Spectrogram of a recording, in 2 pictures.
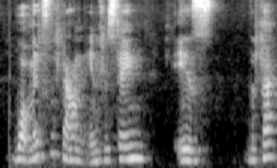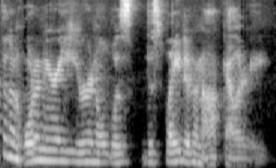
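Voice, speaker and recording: A somewhat breathy voice moves at a moderate pace with very wide pitch swings. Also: woman, medium pitch for a woman. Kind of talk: casual talk to camera.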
